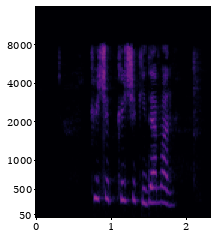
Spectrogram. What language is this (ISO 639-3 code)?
chm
